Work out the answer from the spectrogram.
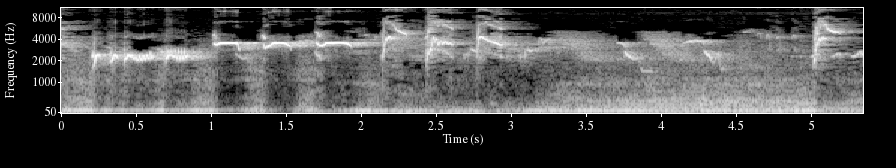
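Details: Oriental magpie-robin, training song for young birds: a buzzy trill, then a long level wavering whistle, several sharp falling notes, softer slurred phrases and a final sharp rising note.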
